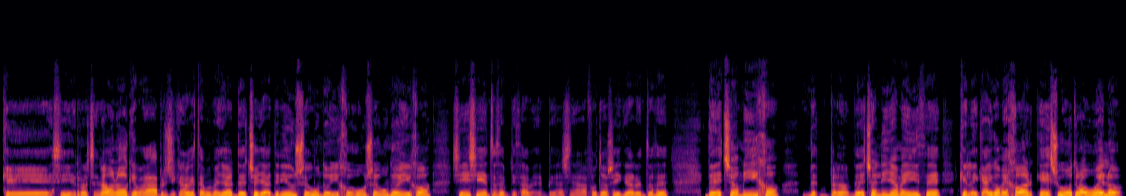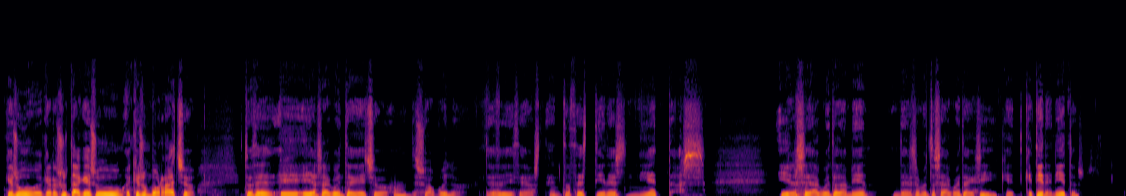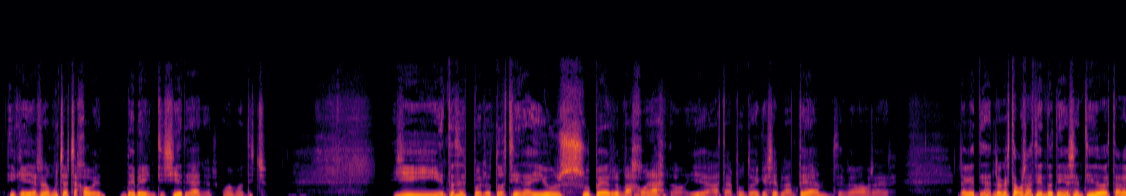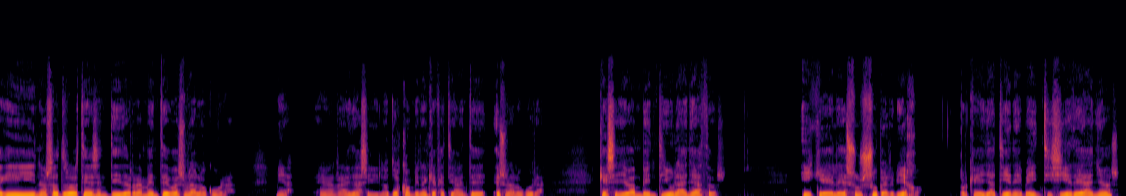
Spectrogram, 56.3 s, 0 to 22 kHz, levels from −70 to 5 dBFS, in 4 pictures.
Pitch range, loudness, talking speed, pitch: 110-150 Hz, -20 LUFS, 200 wpm, 125 Hz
